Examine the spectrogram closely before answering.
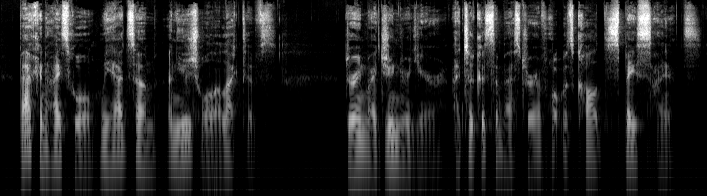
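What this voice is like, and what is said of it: Lower, raspy voice. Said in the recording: “I'm getting over strep throat, so my voice is a little lower and raspier than usual”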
